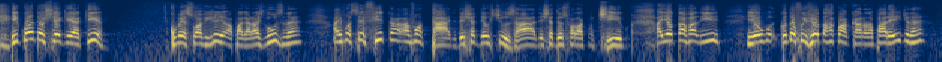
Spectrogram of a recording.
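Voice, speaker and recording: A man's lively, high-pitched voice at a moderate pace over noticeable background noise. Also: dry, close sound with no echo. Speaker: lay preacher. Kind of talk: sermon. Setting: church.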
